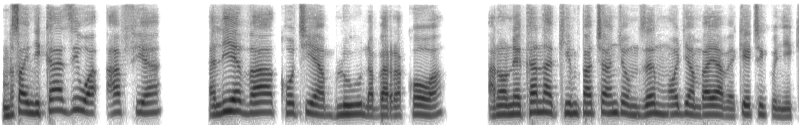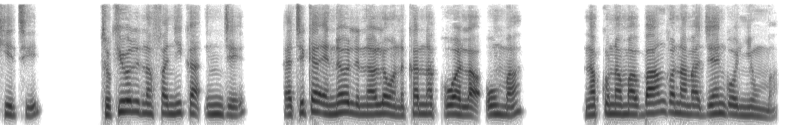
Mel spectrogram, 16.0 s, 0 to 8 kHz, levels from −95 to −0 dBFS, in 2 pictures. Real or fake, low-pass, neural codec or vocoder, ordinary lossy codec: fake; 7.2 kHz; codec, 16 kHz, 0.8 kbps, ZipCodec; MP3, 64 kbps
